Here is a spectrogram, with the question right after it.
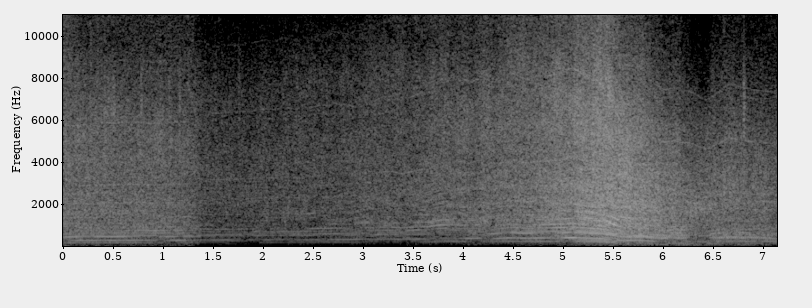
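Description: Video game 410 sprint cars race around the Lernerville track, engines droning and revving continuously at high pitch, rising and falling as cars pass, loud and steady with no gaps.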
